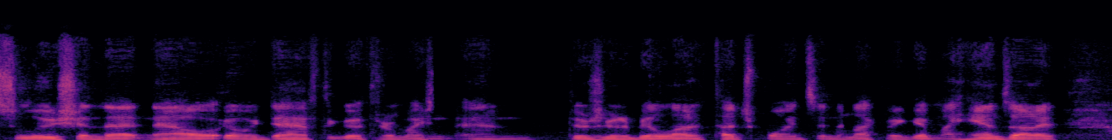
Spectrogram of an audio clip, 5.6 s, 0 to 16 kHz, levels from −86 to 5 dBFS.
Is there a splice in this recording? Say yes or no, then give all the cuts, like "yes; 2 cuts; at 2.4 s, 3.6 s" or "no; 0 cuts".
yes; 3 cuts; at 1.1 s, 2.1 s, 4.2 s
